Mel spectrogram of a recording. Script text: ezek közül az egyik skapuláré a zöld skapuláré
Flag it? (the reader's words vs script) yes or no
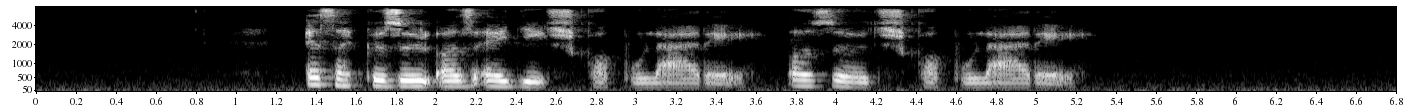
no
